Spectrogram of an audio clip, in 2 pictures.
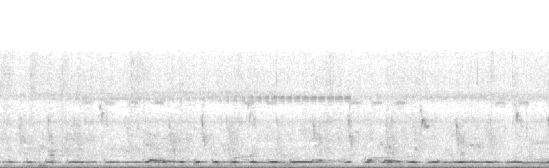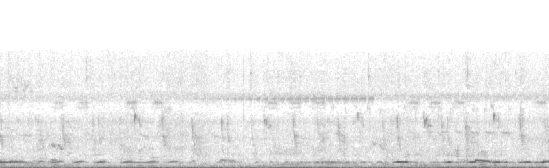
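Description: A chorus of many caged zebra doves (perkutut) cooing at once, their notes overlapping into a steady run of coos, with quick rhythmic phrases a few seconds in. Faint higher chirps sound now and then.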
